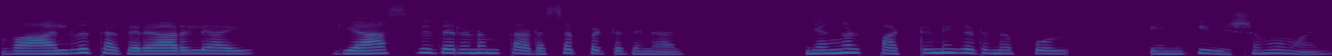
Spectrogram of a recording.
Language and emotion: Malayalam, sad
